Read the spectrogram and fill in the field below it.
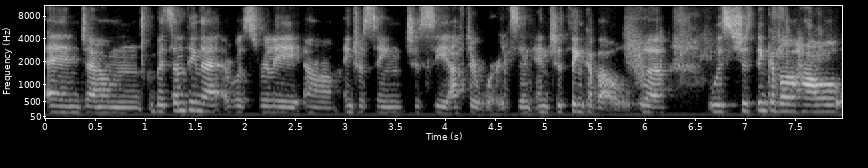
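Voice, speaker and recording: Noticeable background noise sits under a voice with a Portuguese accent, moving at a moderate pace with ordinary pitch variation. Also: woman, medium pitch for a woman. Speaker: artist. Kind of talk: panel discussion. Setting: video call. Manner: halting, many fillers and repetitions.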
